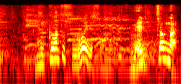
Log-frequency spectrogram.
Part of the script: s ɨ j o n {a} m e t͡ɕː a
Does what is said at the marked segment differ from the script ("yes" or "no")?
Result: yes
